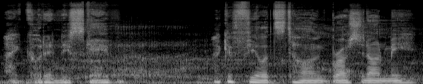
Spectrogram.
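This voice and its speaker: A man with a very deep voice narrates a horror story slowly and deliberately. His delivery is measured and grim, with a faint hiss behind him. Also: level tone.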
